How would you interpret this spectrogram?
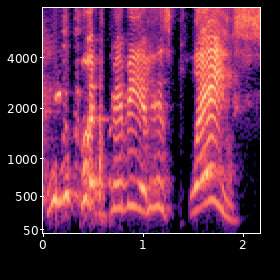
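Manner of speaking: slow, loud, high mock pride; mock maga hype. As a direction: ham up the fake triumph. Mocking maga claims back.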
